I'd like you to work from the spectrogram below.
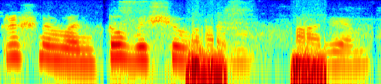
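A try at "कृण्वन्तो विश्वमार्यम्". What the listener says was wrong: कृष्ण नहीं है जी, वो कृणवंतो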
